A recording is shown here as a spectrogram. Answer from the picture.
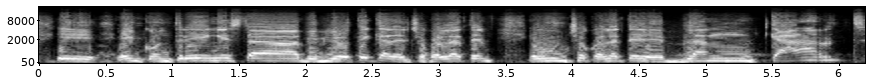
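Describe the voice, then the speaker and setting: Spoken very slowly in a French accent, the voice holds very even loudness and fairly even intonation. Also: man, fairly high pitch for a man. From France. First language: French (speaking Spanish). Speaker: economist at international commodity organization. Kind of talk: conference lecture. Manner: hesitant, many fillers.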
